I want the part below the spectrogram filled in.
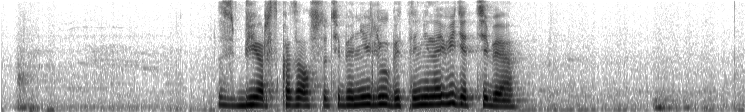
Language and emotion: Russian, angry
